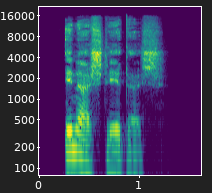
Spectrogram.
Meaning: inner-city
- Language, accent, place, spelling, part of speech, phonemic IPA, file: German, Germany, Berlin, innerstädtisch, adjective, /ˈɪnɐˌʃtɛtɪʃ/, De-innerstädtisch.ogg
